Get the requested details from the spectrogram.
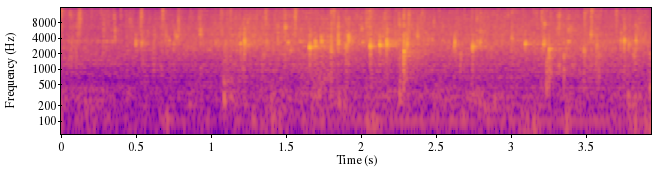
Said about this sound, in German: Genau, ich habe jetzt die tiefgekühlten äh, Mini-Burger vor mir und äh, wir haben sie so entwickelt, dass sie halt auch äh, direkt in die Pfanne geschmissen werden können im tiefgefrorenen Zustand. Und äh, jetzt geht's auch schon los.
